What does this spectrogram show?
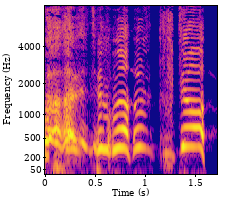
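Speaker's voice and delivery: high, loud comic blubbering; hammed-up wordless sobbing wail; mock weeping. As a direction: imitate bawling over a sappy commercial. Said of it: "I'm back there weeping".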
